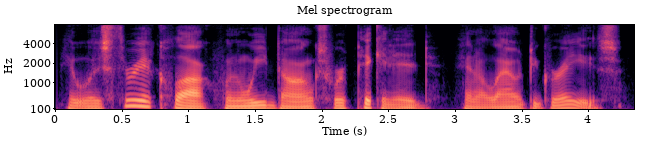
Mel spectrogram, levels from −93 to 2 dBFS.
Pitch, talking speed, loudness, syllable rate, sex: 105 Hz, 180 wpm, -20 LUFS, 5.1 syllables/s, male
